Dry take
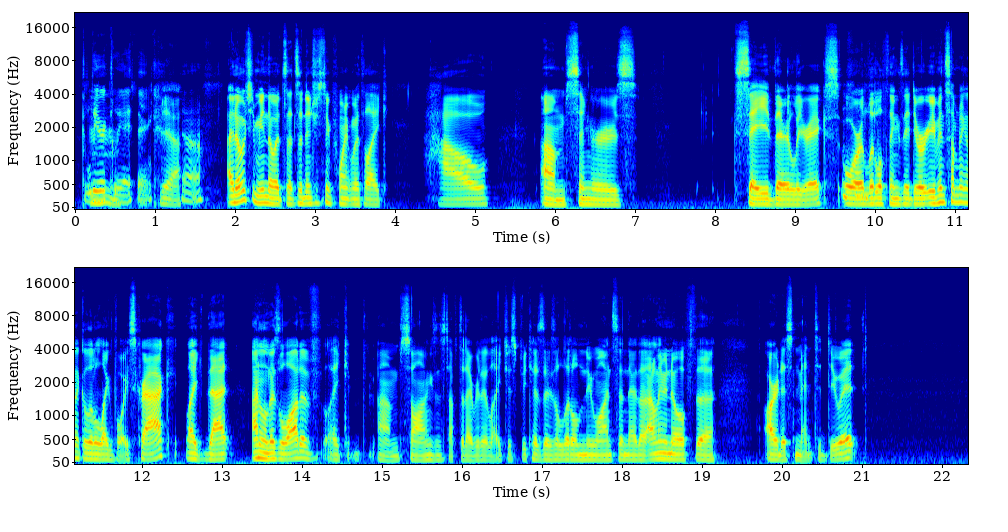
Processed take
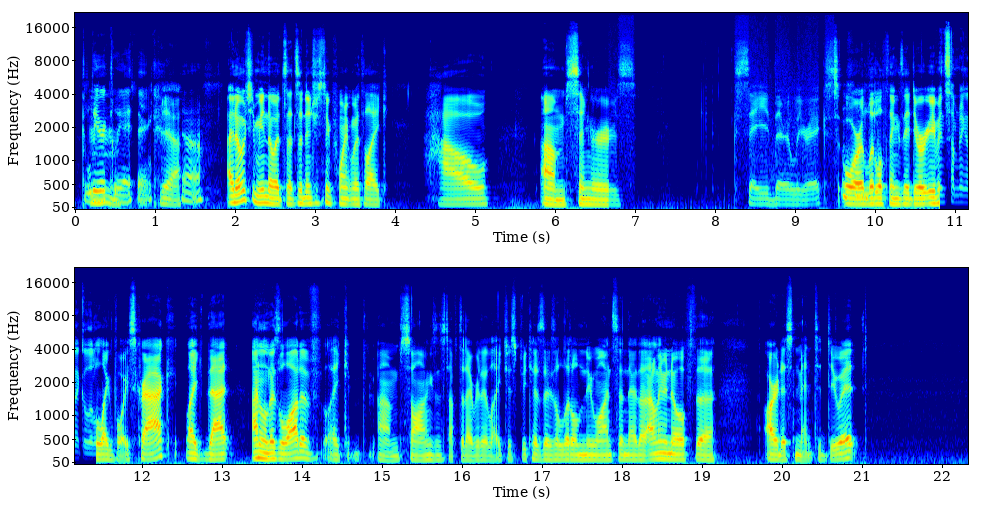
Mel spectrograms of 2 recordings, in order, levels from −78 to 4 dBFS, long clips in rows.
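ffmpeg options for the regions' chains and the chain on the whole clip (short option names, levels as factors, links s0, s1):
-filter_complex "[0:a]asettb=1/sr,asplit=3[s0][s1][s2];[s0]atrim=end=6.674[s3];[s1]atrim=start=6.67:end=9.5,asetpts=PTS-STARTPTS,afade=t=in:d=0.004:c=qsin,afade=t=out:st=2.826:d=0.004:c=qsin,bandreject=f=800:w=5.5,acompressor=threshold=0.00891:ratio=2.5:attack=3.2:release=140:knee=1:detection=peak,acrusher=bits=8:dc=4:mix=0:aa=0.000001[s4];[s2]atrim=start=9.496[s5];[s3][s4]acrossfade=d=0.004:c1=hsin:c2=qsin[s6];[s6][s5]acrossfade=d=0.004:c1=qsin:c2=hsin,asettb=1/sr,asplit=3[s7][s8][s9];[s7]atrim=end=10.814[s10];[s8]atrim=start=10.81:end=11.44,asetpts=PTS-STARTPTS,afade=t=in:d=0.004:c=qsin,afade=t=out:st=0.626:d=0.004:c=qsin,highpass=f=170:w=0.5412,highpass=f=170:w=1.3066,aderivative,acontrast=25[s11];[s9]atrim=start=11.436[s12];[s10][s11]acrossfade=d=0.004:c1=hsin:c2=qsin[s13];[s13][s12]acrossfade=d=0.004:c1=qsin:c2=hsin"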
